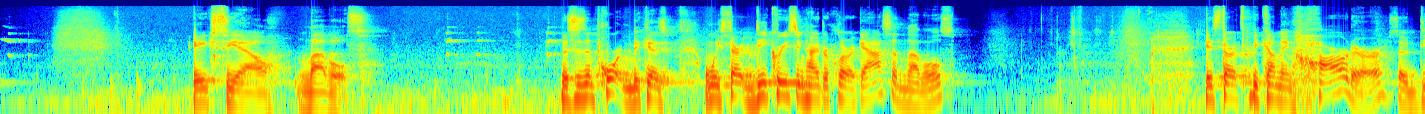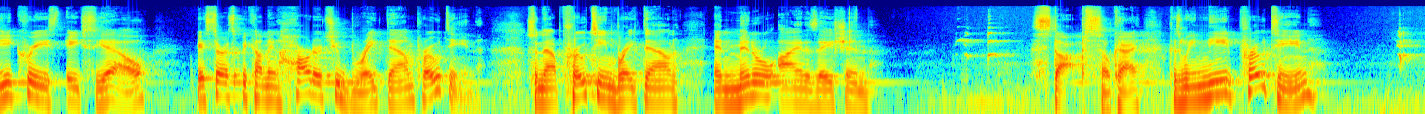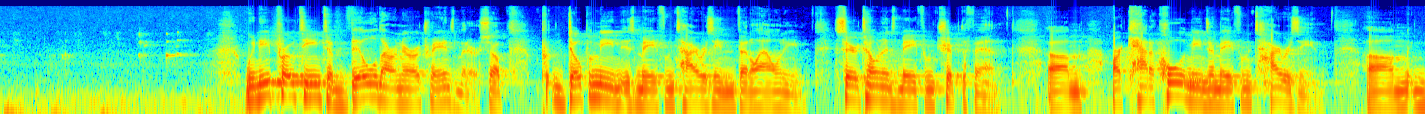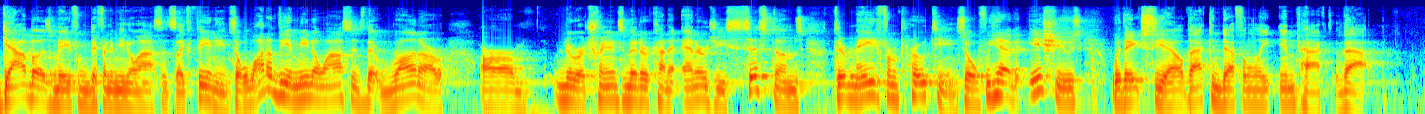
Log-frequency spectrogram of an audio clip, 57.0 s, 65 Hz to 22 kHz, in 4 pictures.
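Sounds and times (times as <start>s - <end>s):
marker squeaking on whiteboard: 0.0s - 0.5s, 4.4s - 5.8s, 23.8s - 24.6s, 28.1s - 30.6s.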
